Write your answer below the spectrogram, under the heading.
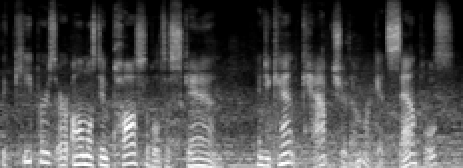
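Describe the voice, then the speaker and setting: An actor voicing an eager, evasive alien scientist in a video game, with a persuasive, self-justifying manner. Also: male voice, on the high side, very animated, a little fast, noisy background. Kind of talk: video game character acting.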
